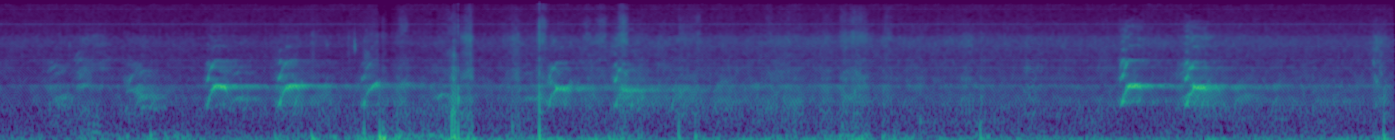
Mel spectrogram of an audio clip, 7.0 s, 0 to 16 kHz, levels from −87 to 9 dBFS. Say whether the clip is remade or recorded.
remade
